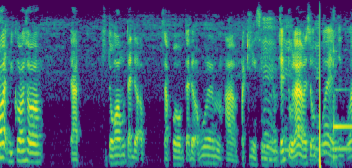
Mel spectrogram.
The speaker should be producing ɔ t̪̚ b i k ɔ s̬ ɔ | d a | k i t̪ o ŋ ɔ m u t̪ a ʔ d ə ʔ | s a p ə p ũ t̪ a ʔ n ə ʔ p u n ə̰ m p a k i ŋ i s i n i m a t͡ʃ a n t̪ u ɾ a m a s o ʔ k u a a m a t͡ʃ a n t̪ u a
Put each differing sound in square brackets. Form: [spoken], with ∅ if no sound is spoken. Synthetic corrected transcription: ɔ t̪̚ b i k ɔ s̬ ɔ | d a | k i t̪ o ŋ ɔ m u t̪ a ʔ d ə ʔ | s a p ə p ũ t̪ a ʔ [d] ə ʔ p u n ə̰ m p a k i ŋ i s i n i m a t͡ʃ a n t̪ u [l] a m a s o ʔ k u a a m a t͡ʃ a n t̪ u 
